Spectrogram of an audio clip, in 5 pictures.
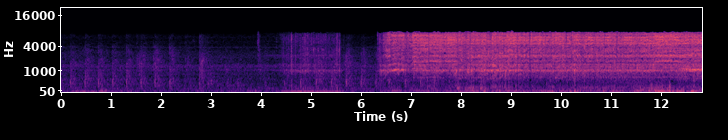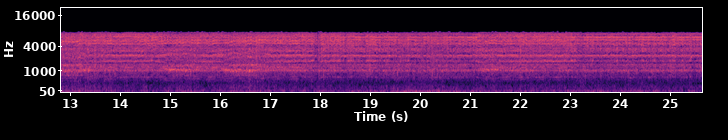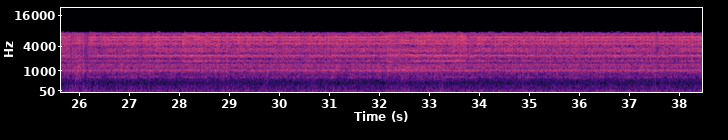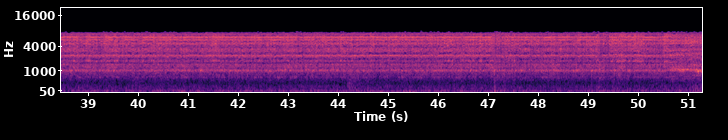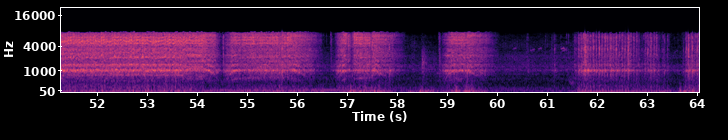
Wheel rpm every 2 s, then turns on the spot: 0, 0, 20, 120, 160, 160, 160, 160, 160, 160, 160, 170, 160, 160, 160, 160, 160, 160, 160, 160, 160, 160, 160, 160, 160, 160, 150, 100, 60, 30, 10, 20.
60-64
